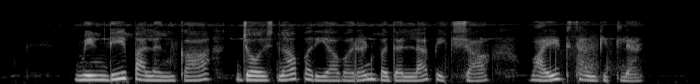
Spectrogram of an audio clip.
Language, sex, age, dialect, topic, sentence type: Marathi, female, 25-30, Southern Konkan, agriculture, statement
